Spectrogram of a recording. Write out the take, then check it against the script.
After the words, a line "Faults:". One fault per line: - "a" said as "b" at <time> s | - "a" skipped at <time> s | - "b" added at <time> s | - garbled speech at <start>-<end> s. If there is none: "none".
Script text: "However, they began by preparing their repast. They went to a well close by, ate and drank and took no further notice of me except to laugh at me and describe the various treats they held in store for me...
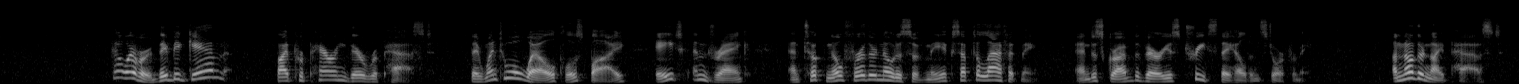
"However, they began by preparing their repast. They went to a well close by, ate and drank and took no further notice of me except to laugh at me and describe the various treats they held in store for me... Another night passed
Faults:
- "Another night passed" added at 13.9 s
